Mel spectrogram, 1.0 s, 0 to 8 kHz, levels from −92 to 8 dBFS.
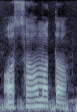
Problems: constant background noise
